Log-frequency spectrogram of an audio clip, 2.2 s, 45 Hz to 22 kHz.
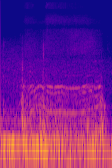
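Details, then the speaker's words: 1986 Ford F350 6.9 IDI after repair, engine off: wiper motor runs on high speed with an electric hum and slightly labouring tone, attributed to the truck not running. "the wipers are working do we have high oh my God we have high it's struggling cuz the truck's not running"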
